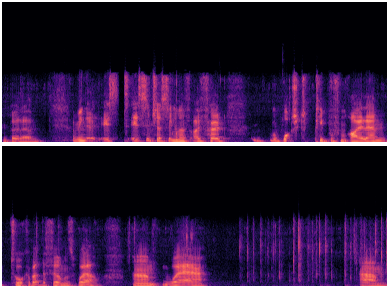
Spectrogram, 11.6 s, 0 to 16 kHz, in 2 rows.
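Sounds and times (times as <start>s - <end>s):
speech: 0.0s - 8.9s, 11.2s - 11.5s
typing on a computer keyboard: 9.3s - 11.5s.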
